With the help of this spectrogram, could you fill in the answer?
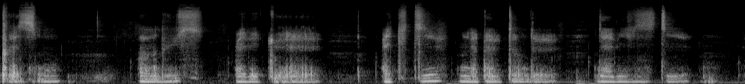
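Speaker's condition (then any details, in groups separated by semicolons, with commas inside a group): Myopathy; reduced mobility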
